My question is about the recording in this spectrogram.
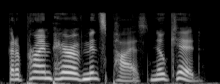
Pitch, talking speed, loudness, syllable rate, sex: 230 Hz, 220 wpm, -17 LUFS, 5.8 syllables/s, female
